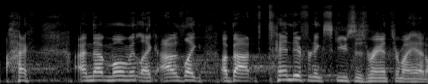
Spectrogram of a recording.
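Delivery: normal talking voice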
